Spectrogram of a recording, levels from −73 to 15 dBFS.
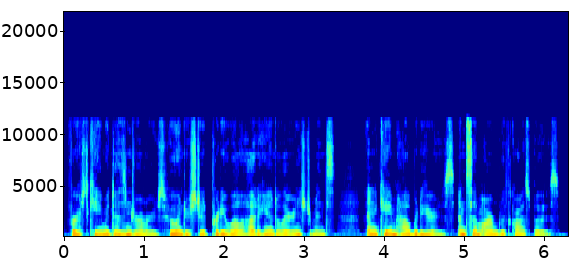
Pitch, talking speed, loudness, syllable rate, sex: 205 Hz, 220 wpm, -17 LUFS, 5.9 syllables/s, female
